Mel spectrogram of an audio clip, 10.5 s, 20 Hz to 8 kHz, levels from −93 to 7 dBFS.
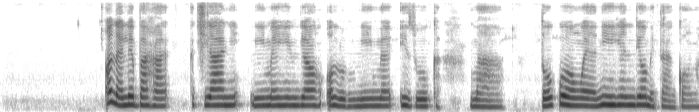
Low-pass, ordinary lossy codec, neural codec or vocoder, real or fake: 7.2 kHz; none; codec, 16 kHz, 4 kbps, FunCodec, trained on LibriTTS, 50 frames a second; fake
